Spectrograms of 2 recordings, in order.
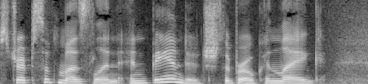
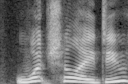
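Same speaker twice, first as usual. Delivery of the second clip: fretful question; 9 semitones higher than usual. A narrator's reading. Lady fretting over lost bird.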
